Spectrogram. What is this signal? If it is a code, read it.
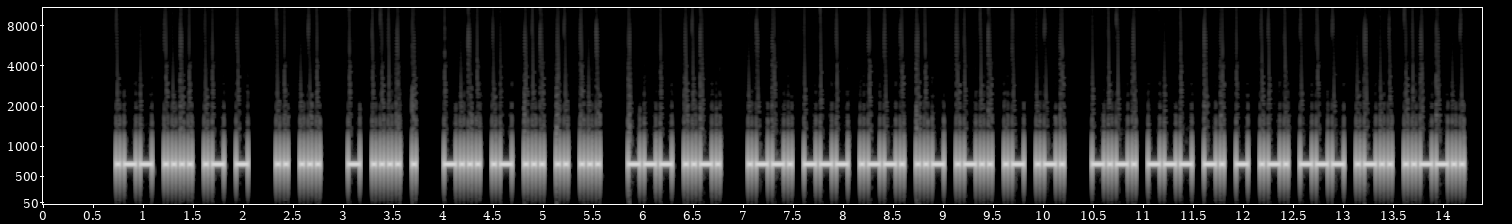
Morse code, heard as a keyed tone, about 30 wpm, 700 Hz. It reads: WHAT IS THE BASIS OF POPULAR CONTROL?
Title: Sentences from Top 1000 Words - Review Part 5 - 30wpm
